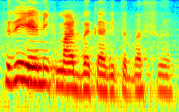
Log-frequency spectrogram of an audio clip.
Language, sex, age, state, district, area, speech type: Kannada, female, 60+, Karnataka, Mysore, rural, spontaneous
